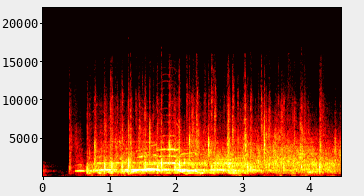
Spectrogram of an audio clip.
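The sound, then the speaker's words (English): A live audience bursts into sustained cheering and applause to cast a vote after a brief quiet moment, with whoops and shouts rising over dense clapping that holds steady and loud throughout. “I'm going to need to hear uh, you vote for Helstrom”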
